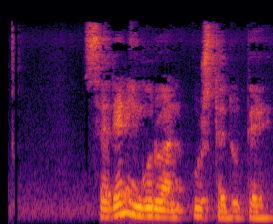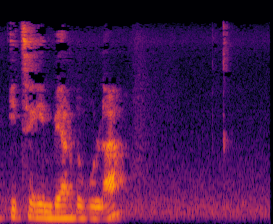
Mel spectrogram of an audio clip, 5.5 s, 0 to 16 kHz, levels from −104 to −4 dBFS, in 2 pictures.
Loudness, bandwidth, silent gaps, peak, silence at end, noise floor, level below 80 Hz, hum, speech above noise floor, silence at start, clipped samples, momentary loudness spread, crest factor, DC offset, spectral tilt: -30 LUFS; 11.5 kHz; none; -14 dBFS; 0.45 s; -61 dBFS; -62 dBFS; none; 31 dB; 0.1 s; under 0.1%; 9 LU; 18 dB; under 0.1%; -5 dB/octave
